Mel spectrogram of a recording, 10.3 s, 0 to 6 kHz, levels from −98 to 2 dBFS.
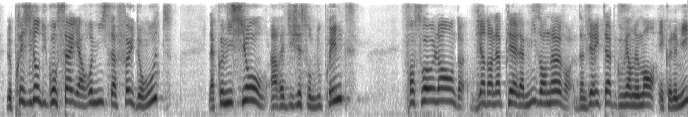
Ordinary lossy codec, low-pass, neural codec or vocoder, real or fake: AAC, 32 kbps; 5.4 kHz; codec, 16 kHz, 2 kbps, X-Codec, HuBERT features, trained on LibriSpeech; fake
